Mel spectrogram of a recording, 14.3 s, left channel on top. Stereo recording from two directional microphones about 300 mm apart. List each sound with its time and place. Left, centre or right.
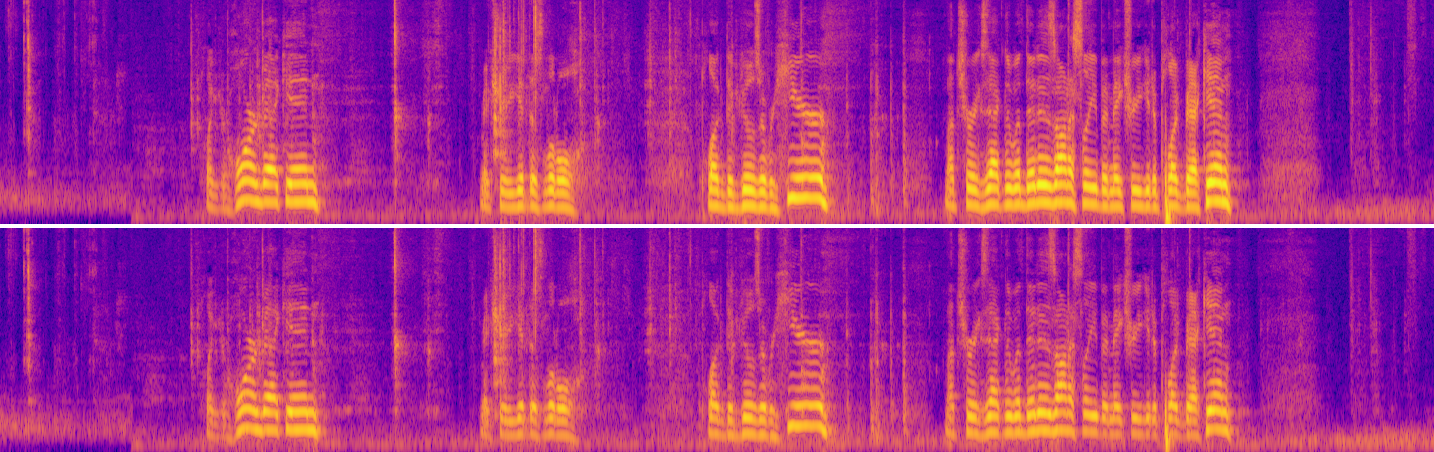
2.0 s speech: left
4.8 s speech: left
6.7 s speech: left
12.7 s a sound: left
